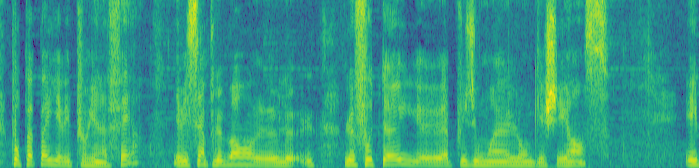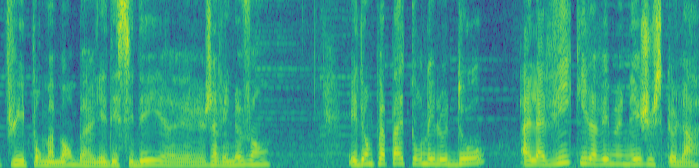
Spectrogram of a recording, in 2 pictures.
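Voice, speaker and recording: A woman's fairly low, dark, mellow voice with ordinary pitch variation. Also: moderate pace, dry, close sound with no echo. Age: 80s+. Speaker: interviewee, daughter of a natural medicine pioneer. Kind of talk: interview testimony. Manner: hesitant with fillers.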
